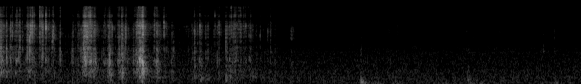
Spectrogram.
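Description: Foil wrapper of a 2020 Bowman Mega trading-card pack being torn open and crinkled by hand, a quick run of crackles and rustles for the first three seconds or so.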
